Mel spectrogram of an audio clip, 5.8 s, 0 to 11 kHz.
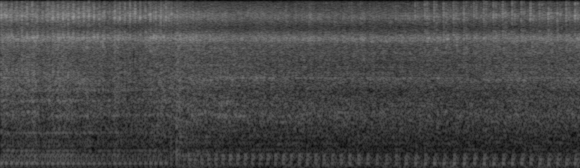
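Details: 1957 Gravely tractor mowing test: even, low single-cylinder thumping steady under mowing load, no misses or knocks; runs pretty good, healthy engine under load.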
